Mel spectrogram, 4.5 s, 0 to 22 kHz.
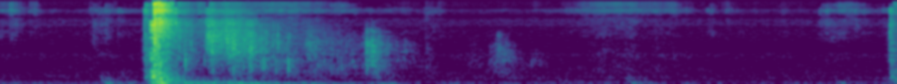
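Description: A single sharp gunshot cracks from a rifle fitted with a Somogear NGAL or PEQ15 laser, loud and close, its echo ringing out over a second before fading to near silence.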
